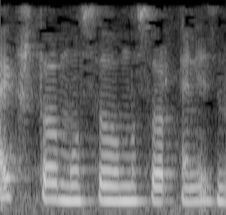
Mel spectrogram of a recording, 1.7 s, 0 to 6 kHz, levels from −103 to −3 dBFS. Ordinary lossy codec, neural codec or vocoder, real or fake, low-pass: MP3, 24 kbps; none; real; 5.4 kHz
